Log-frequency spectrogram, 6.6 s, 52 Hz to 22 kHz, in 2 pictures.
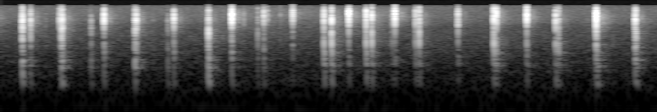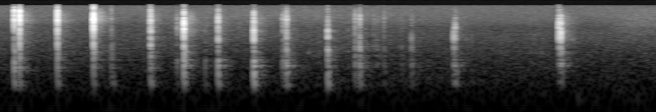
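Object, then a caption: Plastic makeup palette. Long nails tap and lightly scratch the embossed lid of a hollow plastic makeup palette held upright in one hand. About 33 fast, crisp clicks sound with almost no ring, bright and high with nothing in the low end. The taps come in a steady, gentle patter that thins out toward the end, with one last isolated tap.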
